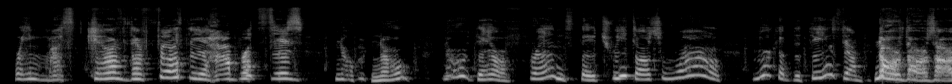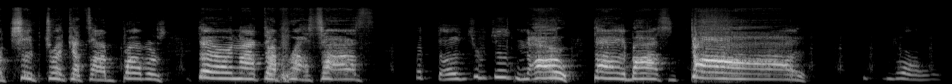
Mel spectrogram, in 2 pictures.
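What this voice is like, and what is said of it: Gollum and Smeagol impression. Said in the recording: “your best impression of Gollum and Smeagol arguing”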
